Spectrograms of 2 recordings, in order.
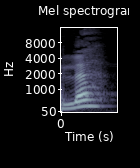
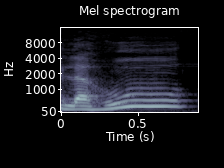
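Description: First: The word ends abruptly with no final vowel. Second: The word ends with a stretched final vowel. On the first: The reciter stops at this word. The speaker calls it right. "If you say لَهْ" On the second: The reciter continues past this word. The speaker calls it wrong. "you do not say لَهُ because you stop there"

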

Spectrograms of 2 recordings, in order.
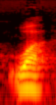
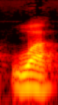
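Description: First: The syllable begins with a rounded w sound. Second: The same.

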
